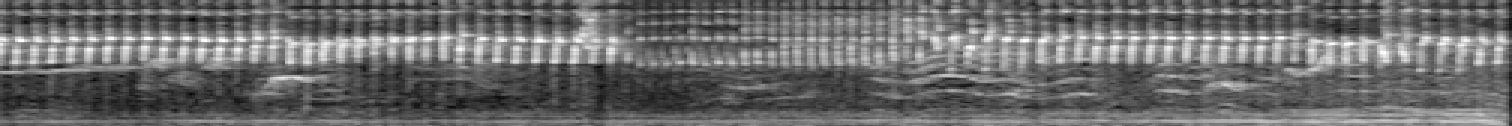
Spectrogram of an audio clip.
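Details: Konslet lovebird song played to coax quiet birds into singing: a continuous rapid chatter of high buzzy chirps lasting ten seconds, with brief sharp accents and faint lower warbles in the middle.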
